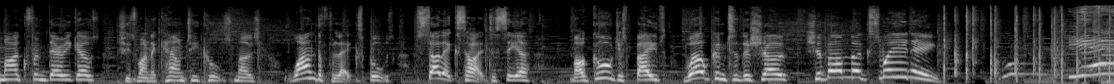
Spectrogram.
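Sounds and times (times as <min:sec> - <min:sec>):
speech: 0:00.0 - 0:11.1
hand claps: 0:09.4 - 0:11.1
person cheering: 0:09.9 - 0:11.1.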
